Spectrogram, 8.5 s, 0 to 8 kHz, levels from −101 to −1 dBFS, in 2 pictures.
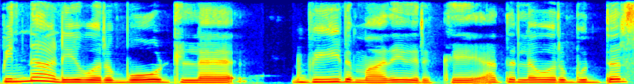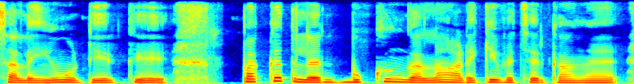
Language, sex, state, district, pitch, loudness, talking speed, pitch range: Tamil, female, Tamil Nadu, Nilgiris, 210 Hz, -16 LUFS, 105 wpm, 190-225 Hz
